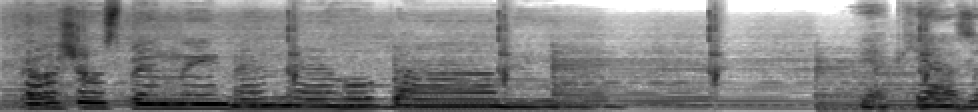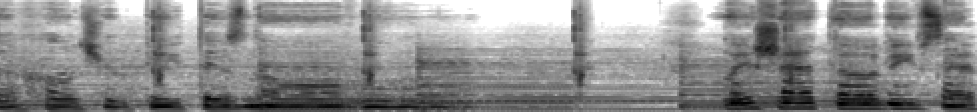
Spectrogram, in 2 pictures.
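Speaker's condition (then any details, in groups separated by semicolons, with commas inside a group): No condition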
